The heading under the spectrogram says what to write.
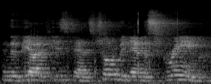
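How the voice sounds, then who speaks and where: A woman performing a dramatic stage reading with measured, theatrical storytelling. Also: mid-range voice, fairly even intonation, a bit bright. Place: large echoey room, recorded from a distance. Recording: echoey hall, distant mic, faint noise.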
